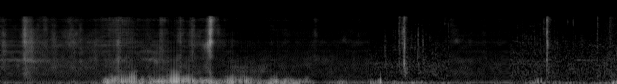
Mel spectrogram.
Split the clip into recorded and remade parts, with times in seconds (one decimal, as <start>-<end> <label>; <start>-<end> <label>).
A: 0.0-3.7 remade; 3.7-4.5 recorded; 4.5-5.1 remade; 5.1-6.2 recorded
